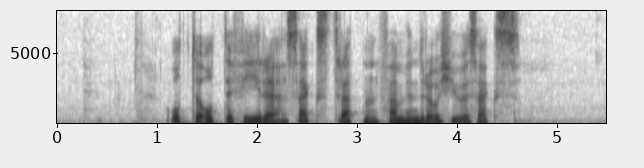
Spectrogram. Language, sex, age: Norwegian, female, 28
